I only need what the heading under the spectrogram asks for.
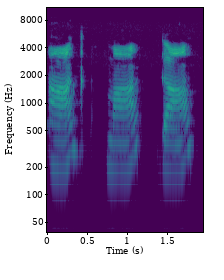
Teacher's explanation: अनुनासिक स्वरों के उच्चारण में मुंह से अधिक तथा नाक से बहुत कम सांस निकलती है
